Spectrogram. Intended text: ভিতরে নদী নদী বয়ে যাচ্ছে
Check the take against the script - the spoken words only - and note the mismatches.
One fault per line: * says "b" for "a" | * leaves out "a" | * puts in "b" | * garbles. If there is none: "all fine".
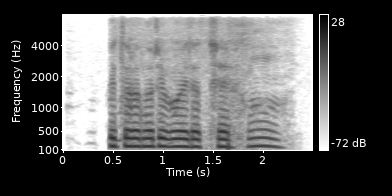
* leaves out "নদী"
